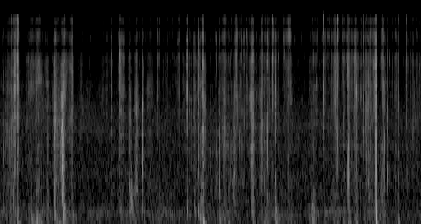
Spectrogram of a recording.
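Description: A small pointed tool and fingers scrape and peel dead bark off a long, solid, natural wooden walking stick with peeling bark, held in hand outdoors. Bright, dry crackling, crinkling and tearing sounds come in quick bursts, with sharp clicks and snaps scattered throughout as the bark flakes away.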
